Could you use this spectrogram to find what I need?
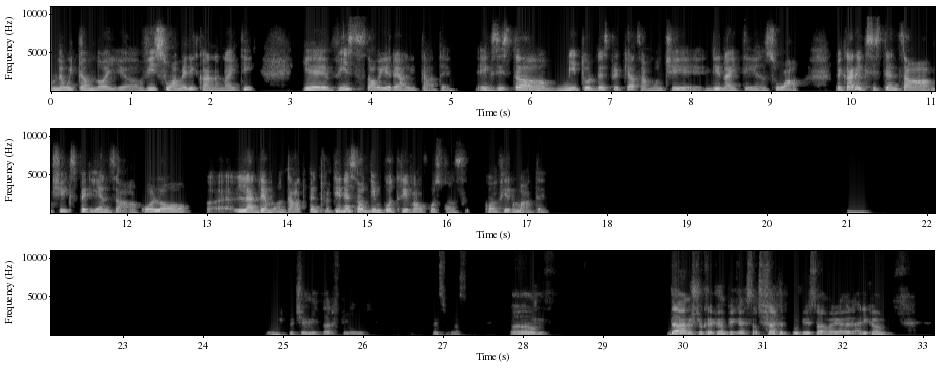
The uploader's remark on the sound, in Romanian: Ne-am auzit pe Zoom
